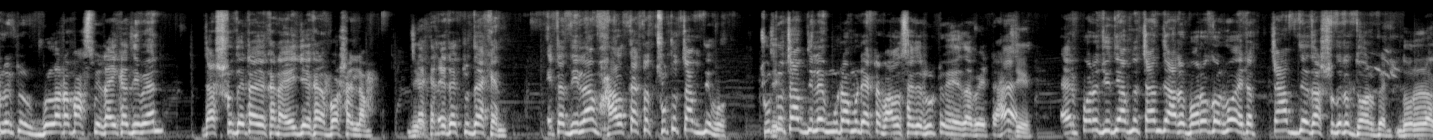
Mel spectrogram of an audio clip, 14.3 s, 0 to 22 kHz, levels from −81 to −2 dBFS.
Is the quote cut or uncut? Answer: uncut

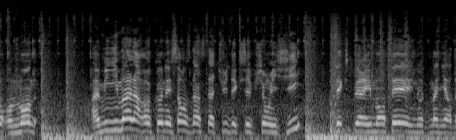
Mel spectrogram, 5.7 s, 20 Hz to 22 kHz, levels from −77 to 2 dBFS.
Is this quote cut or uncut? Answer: cut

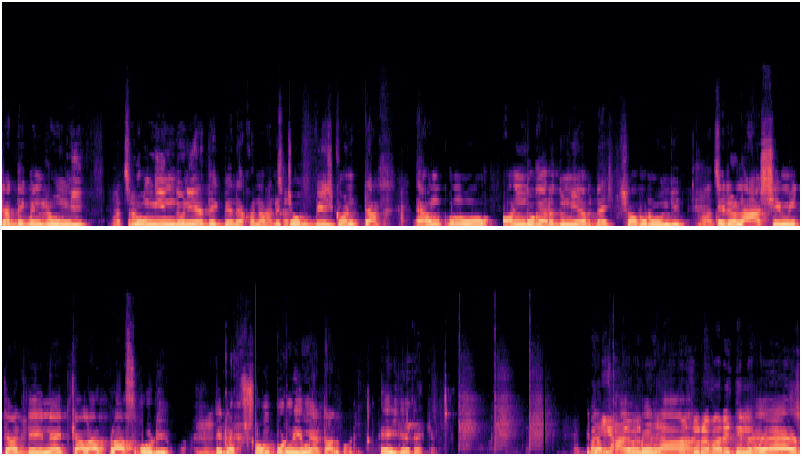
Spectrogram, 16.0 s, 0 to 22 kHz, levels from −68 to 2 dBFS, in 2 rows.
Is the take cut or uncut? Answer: uncut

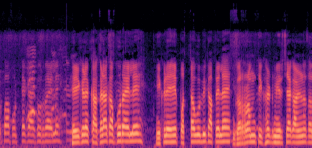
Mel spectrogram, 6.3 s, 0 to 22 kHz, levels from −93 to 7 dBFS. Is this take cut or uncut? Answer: cut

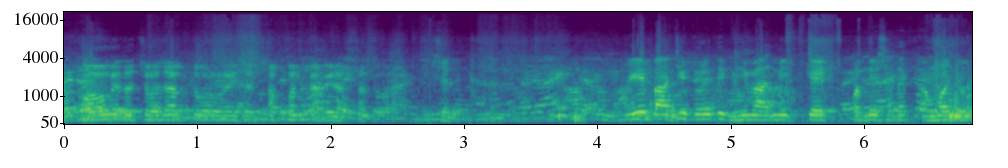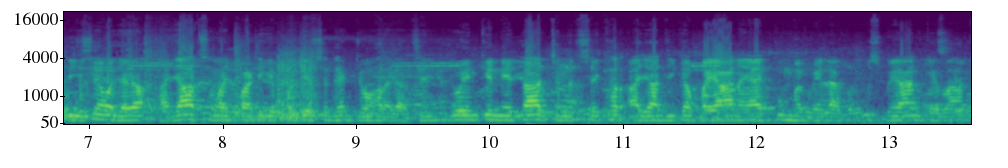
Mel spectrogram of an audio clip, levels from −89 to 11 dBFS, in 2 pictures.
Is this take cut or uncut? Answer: uncut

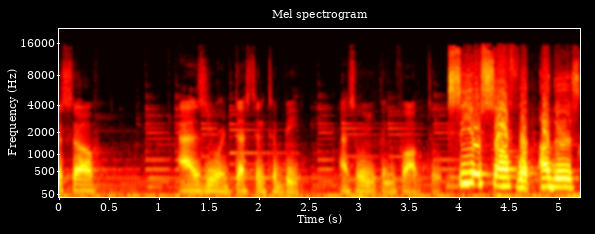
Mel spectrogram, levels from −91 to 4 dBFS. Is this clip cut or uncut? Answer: cut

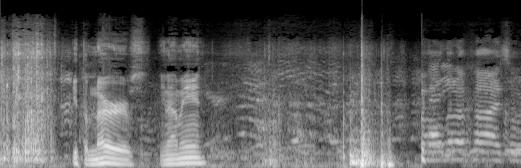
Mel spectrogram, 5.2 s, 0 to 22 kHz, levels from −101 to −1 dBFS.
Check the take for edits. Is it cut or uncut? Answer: cut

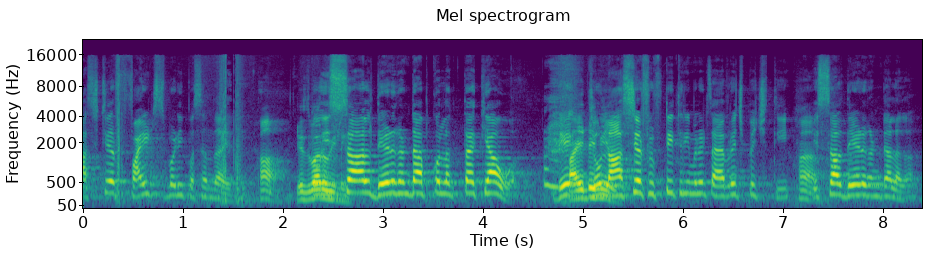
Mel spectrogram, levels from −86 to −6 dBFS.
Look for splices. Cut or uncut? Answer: uncut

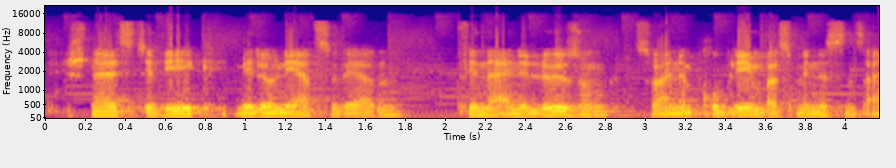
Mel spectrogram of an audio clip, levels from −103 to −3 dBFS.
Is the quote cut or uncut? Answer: uncut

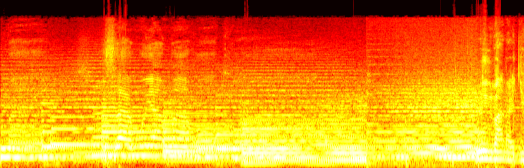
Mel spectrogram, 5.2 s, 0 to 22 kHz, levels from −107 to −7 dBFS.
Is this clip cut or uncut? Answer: cut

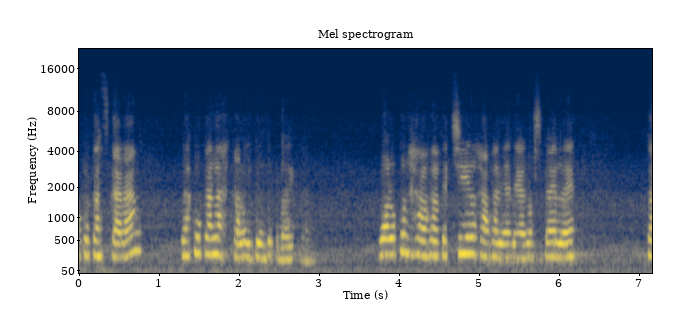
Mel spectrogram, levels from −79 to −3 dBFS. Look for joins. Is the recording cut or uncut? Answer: uncut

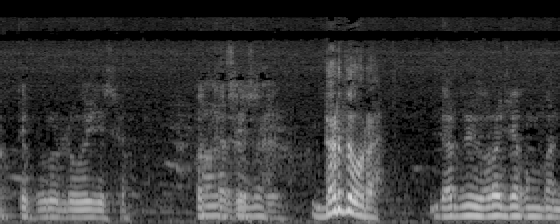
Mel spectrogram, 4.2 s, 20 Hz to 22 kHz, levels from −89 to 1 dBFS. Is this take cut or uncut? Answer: uncut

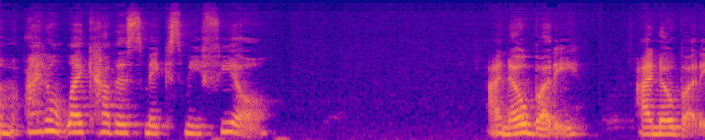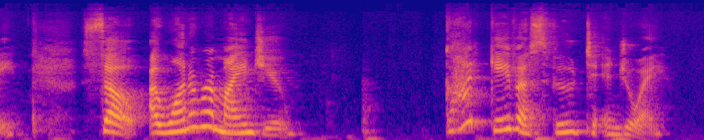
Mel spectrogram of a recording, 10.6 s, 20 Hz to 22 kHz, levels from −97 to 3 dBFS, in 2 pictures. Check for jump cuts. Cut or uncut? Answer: uncut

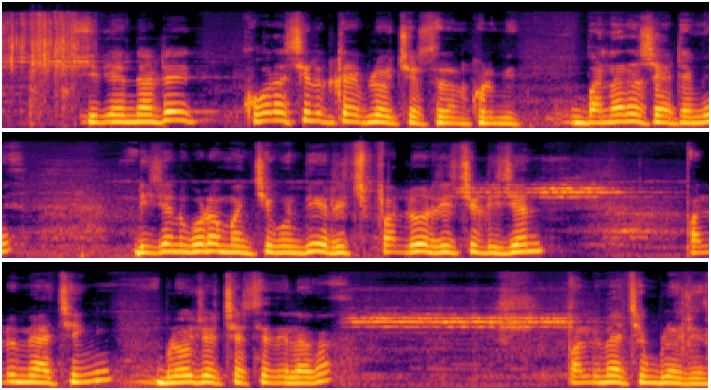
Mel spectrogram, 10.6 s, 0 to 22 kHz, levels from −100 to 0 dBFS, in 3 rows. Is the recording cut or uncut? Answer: uncut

